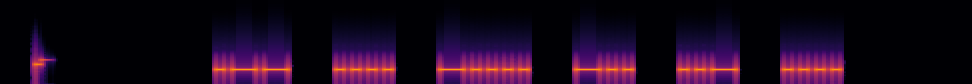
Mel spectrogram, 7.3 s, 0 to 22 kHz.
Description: Morse code, heard as a keyed tone, about 20 wpm, spaced as for 15 wpm, 700 Hz. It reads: WH6DUH
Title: 179 Lesson 29g - Slash - Call Signs 20wpm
